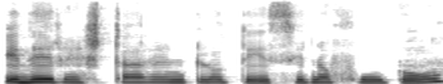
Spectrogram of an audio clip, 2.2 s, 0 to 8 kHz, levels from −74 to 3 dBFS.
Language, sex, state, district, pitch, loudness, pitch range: Telugu, female, Telangana, Karimnagar, 230 Hz, -20 LUFS, 225-235 Hz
